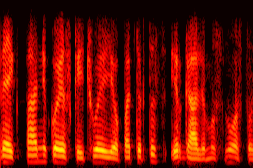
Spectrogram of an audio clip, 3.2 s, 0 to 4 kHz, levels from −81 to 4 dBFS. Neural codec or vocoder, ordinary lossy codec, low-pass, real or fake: none; Opus, 32 kbps; 3.6 kHz; real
